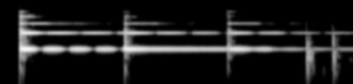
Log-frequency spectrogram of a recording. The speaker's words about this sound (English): I'm actually gonna, if it's okay, can I ring my Tibetan bell? Just go ahead, please. Put in space.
